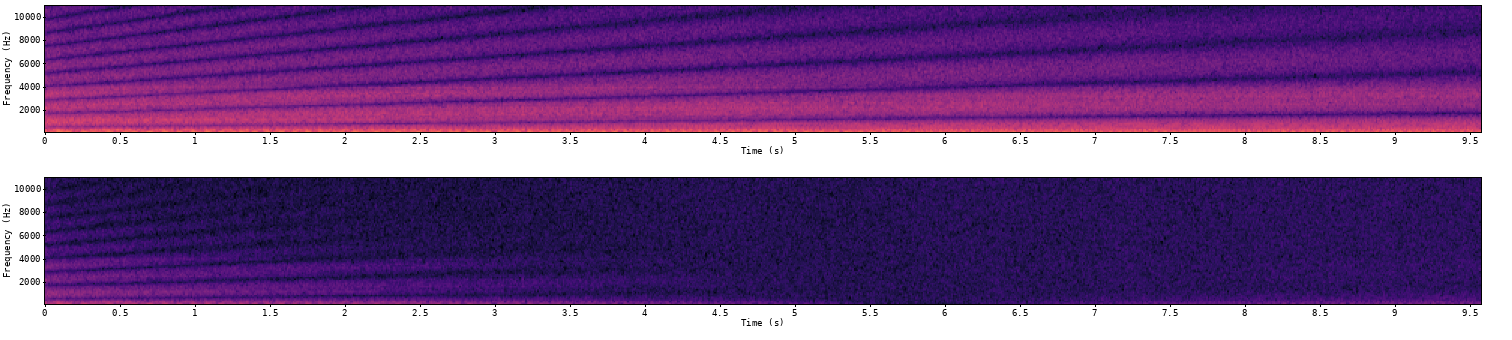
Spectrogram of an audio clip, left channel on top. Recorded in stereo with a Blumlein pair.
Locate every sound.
0.0 s a drone: 55° left; by 9.6 s 45° left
